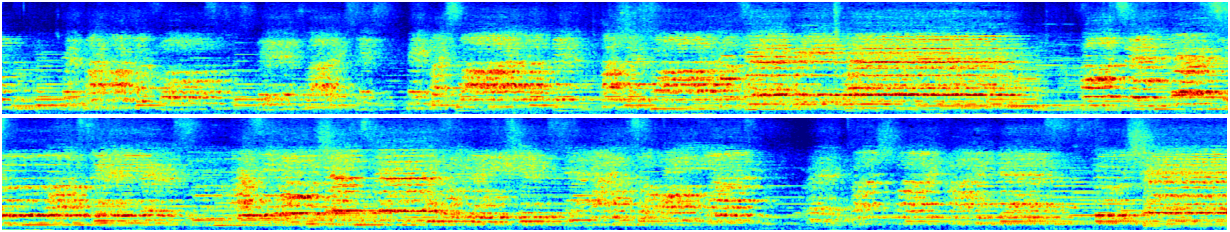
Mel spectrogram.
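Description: A choir singing, holding long notes in phrases separated by short breaks.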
